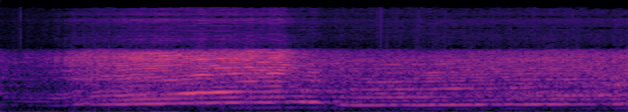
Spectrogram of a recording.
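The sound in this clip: A racing machine's engine roars past as one loud, steady drone, its pitch dipping slightly partway through before holding level again.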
